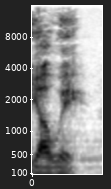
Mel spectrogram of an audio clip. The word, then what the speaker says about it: Yahweh: The first Lord is translated from the Hebrew name for God, spelt YHWH, often pronounced Yahweh.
